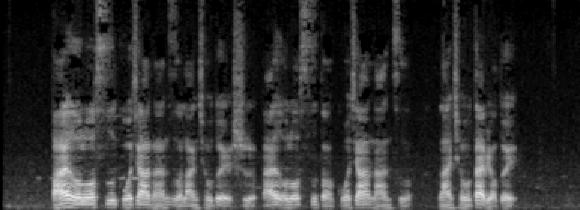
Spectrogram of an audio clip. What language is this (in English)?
Chinese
